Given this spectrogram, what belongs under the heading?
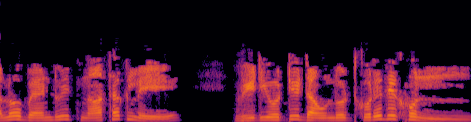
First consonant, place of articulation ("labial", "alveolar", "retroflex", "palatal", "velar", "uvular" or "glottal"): alveolar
